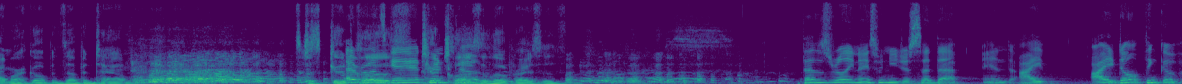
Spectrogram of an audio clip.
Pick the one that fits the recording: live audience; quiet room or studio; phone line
live audience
